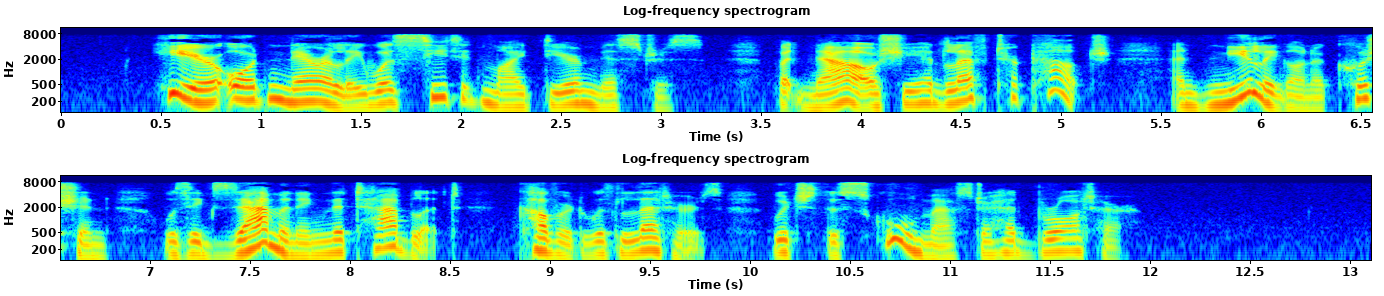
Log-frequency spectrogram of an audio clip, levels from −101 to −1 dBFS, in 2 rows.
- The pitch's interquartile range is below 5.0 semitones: No, wide, 5.4 semitones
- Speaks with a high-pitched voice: No, medium, 165 Hz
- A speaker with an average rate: Yes, average, 145 wpm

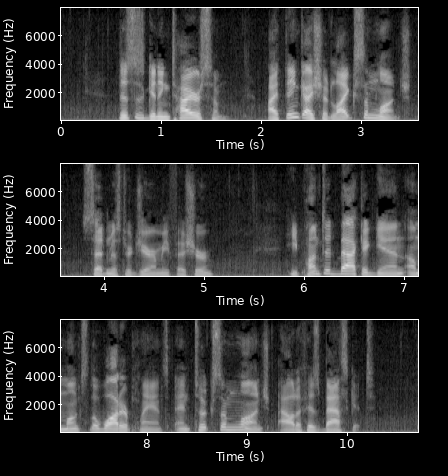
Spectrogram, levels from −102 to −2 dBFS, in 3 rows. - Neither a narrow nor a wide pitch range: No, wide, 7.0 semitones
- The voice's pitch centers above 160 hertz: No, medium, 140 Hz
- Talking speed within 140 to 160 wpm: No, average, 175 wpm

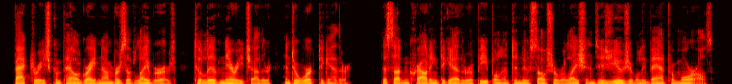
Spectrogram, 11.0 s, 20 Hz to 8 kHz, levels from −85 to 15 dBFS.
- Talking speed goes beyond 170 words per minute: No, average, 165 wpm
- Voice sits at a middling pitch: No, very low, 80 Hz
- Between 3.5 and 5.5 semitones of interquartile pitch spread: Yes, average, 3.8 semitones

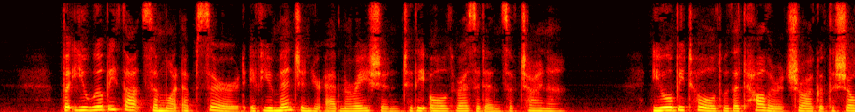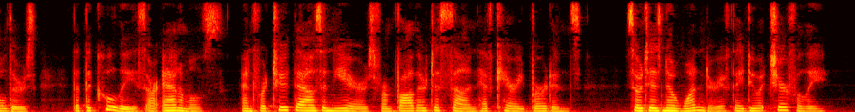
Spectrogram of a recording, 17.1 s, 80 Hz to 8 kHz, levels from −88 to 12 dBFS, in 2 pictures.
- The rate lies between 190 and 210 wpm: Yes, average, 200 wpm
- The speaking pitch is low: No, medium, 185 Hz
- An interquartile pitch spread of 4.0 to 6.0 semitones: No, average, 2.9 semitones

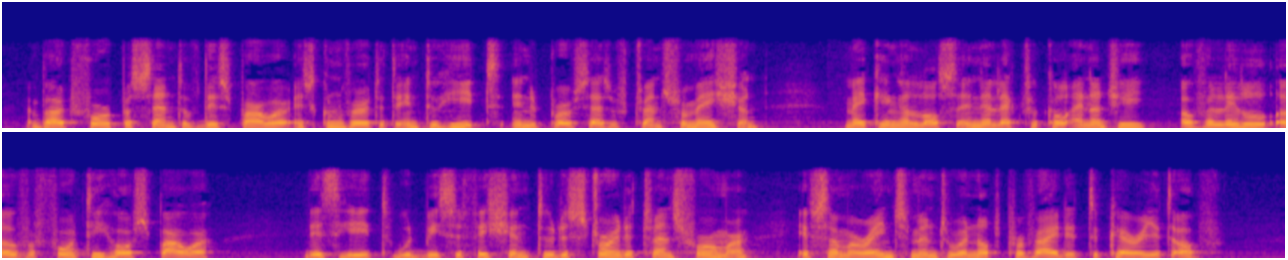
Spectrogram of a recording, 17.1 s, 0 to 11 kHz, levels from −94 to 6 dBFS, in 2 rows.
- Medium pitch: Yes, medium, 180 Hz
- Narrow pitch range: Yes, narrow, 1.6 semitones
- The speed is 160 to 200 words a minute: Yes, average, 170 wpm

